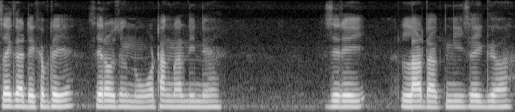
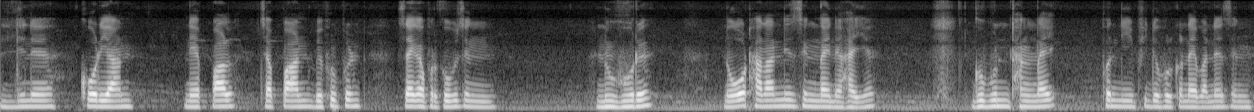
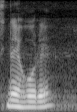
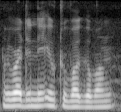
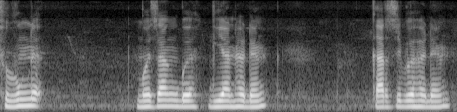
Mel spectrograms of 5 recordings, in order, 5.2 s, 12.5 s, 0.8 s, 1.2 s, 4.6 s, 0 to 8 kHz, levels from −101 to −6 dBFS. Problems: constant background noise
